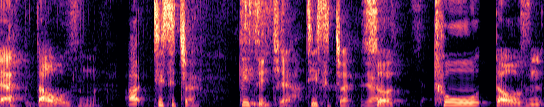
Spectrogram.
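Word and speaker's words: тысяча: Tisicha.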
